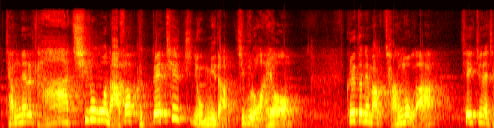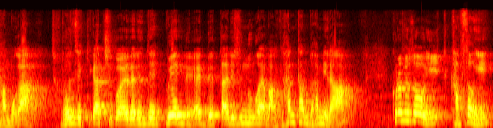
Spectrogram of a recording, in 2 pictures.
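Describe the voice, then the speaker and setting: A man's voice: on the high side, roomy sound. A male teacher explaining a novel in a casual exam-prep lecture, asking and answering his own questions. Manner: reads dialogue aloud in character. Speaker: Korean literature teacher.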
